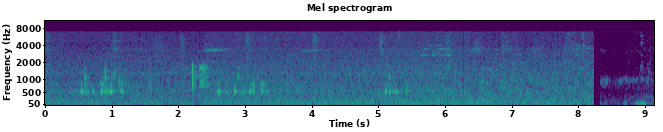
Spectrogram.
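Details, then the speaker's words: Pediatric chest auscultation: clusters of low, bubbling pops over a steady hiss, coarse crackles (crepitations) from air passing through secretions collected in the bronchi. "now here course repetition it resemble like bubbling sound"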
